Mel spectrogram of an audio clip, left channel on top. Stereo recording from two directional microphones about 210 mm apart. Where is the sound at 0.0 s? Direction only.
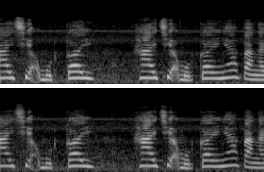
20° left (ahead or behind).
